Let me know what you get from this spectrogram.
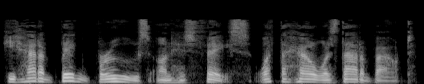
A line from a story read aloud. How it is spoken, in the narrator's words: The guy was wheezing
